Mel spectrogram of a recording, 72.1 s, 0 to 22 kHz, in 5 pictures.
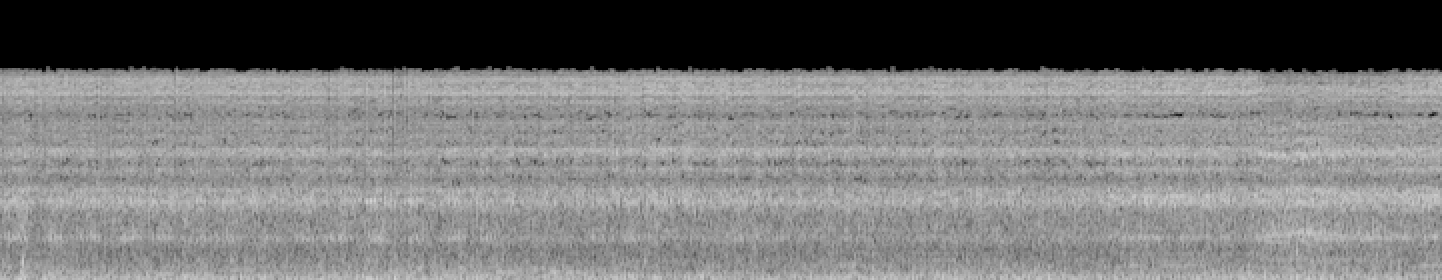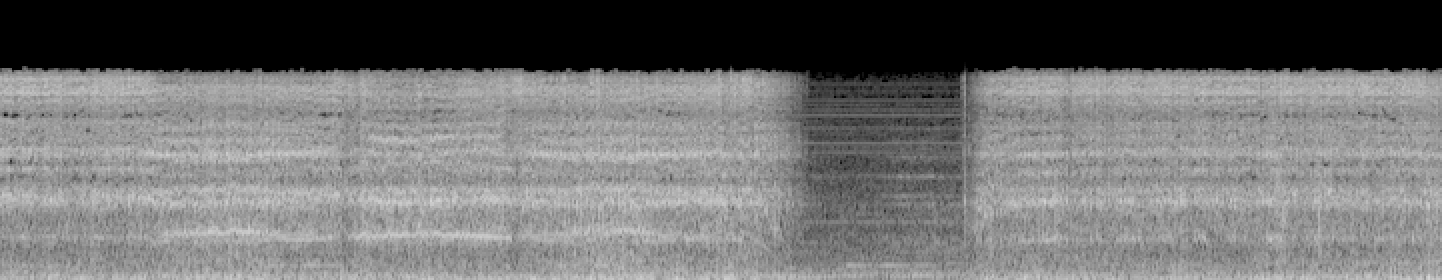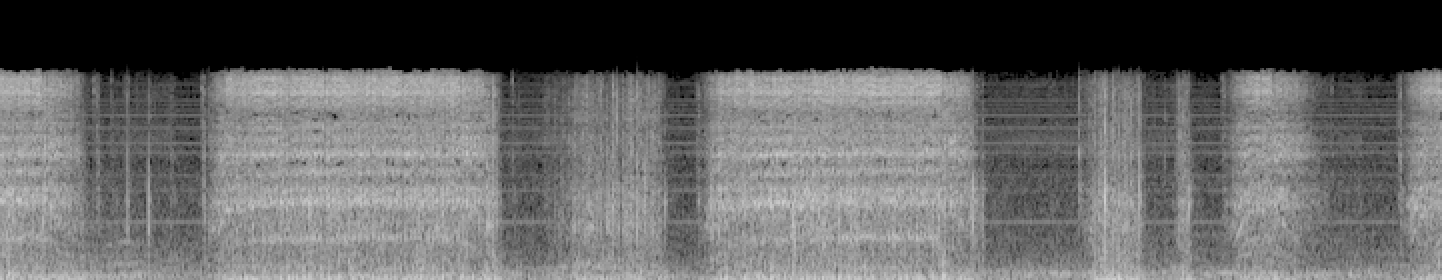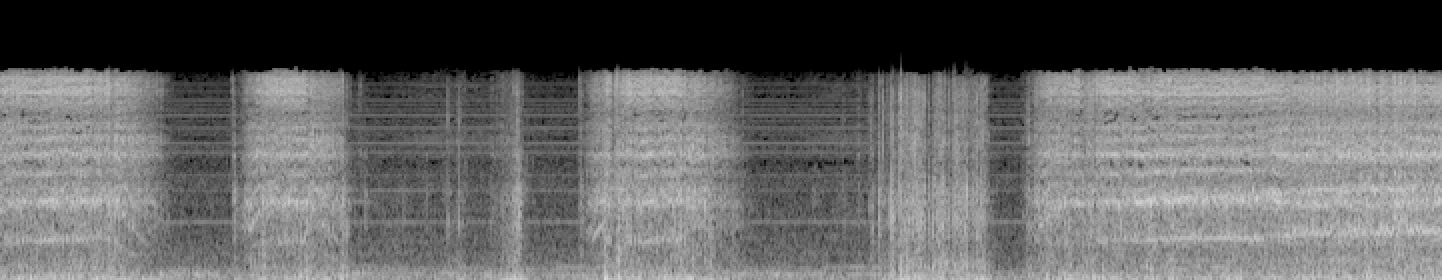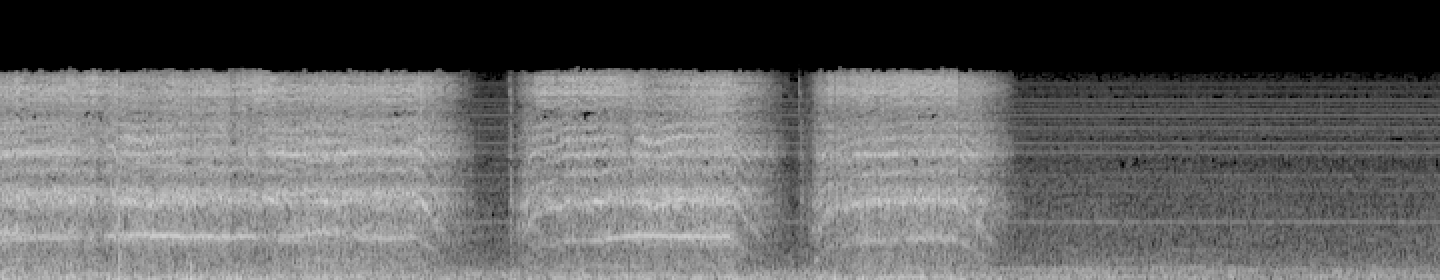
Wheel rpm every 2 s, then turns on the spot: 160, 160, 160, 160, 160, 160, 160, 160, 160, 160, 160, 20, 120, 160, 120, 60, 130, 20, 130, 50, 30, 70, 50, 40, 50, 20, 30, 150, 160, 160, 150, 80, 110, 100, 0, 0.
38-40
